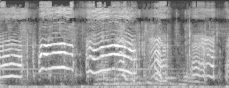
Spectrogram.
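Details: Newborn Rottweiler puppies at birth during a natural whelping: high, drawn-out whining cries with harmonic tones, some rising then falling, in bursts about a second long, with a low steady hum beneath.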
